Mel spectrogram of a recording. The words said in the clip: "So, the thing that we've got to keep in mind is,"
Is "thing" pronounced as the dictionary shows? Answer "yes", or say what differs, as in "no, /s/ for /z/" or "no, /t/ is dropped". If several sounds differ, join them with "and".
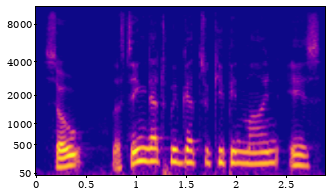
yes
